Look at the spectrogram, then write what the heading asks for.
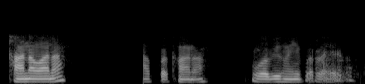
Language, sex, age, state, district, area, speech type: Urdu, male, 18-30, Uttar Pradesh, Saharanpur, urban, conversation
